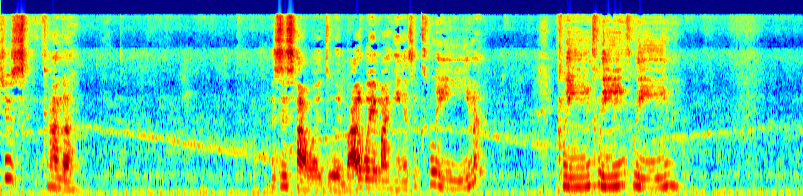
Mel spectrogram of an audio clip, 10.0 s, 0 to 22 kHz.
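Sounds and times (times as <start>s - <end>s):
faint siren wail: 0.0s - 10.0s
low steady hum: 0.0s - 10.0s.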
